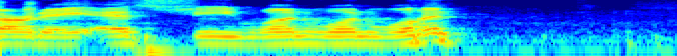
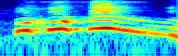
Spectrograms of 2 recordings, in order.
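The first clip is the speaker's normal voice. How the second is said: very high, loud hooting laugh; cartoon whoop; 7 dB louder than usual. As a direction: let out a silly high whoop. Cartoonish whoop after movie title.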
